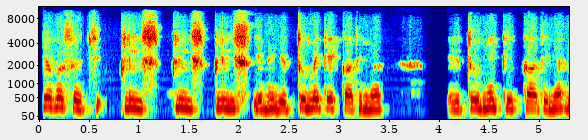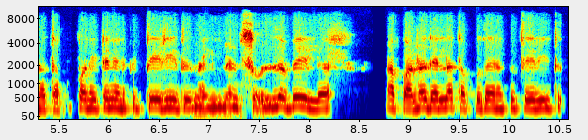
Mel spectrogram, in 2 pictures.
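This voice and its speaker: A woman's voice: medium pitch, steady tone, fairly quick, husky, no echo, highs cut off. A woman voicing a remorseful young woman who pleads and defends herself in an amateur audio drama. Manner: pleading, guilt-ridden.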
